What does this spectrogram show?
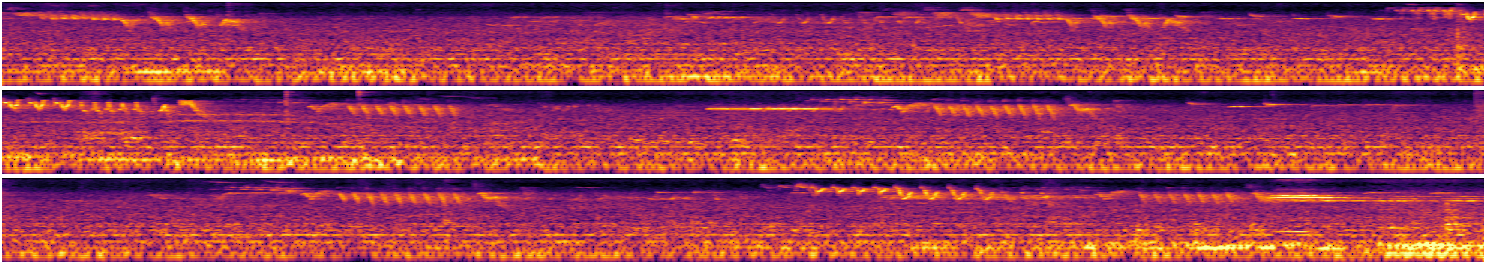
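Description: Birds chirping: short falling runs of high chirps repeat every few seconds over a steady low hum. A brief knock sounds near the end.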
